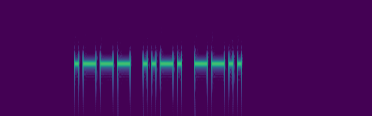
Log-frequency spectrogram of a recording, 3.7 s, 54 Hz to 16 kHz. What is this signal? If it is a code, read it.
Morse code, heard as a keyed tone, about 28 wpm, 700 Hz. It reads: JFZ
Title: USA Call Sign Postfixes - 3 Letters 28wpm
